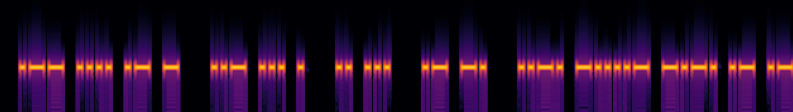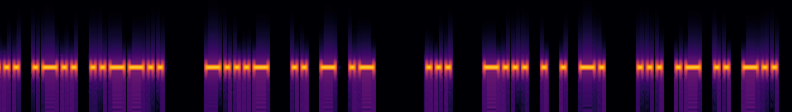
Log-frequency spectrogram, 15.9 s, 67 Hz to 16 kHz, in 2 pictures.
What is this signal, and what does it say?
Morse code, heard as a keyed tone, about 25 wpm, 600 Hz. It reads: WHAT USE IS AN F-CALL? <BT> ITA S BEEN SAID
